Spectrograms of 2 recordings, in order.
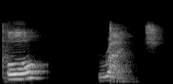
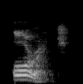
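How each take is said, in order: First: "Orange" broken in two, O, long pause, range; syllable by syllable. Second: Said in the usual way. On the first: Shown as a demonstration. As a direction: split "Orange" after a strong first O, then range. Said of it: "vamos a contarlas de esta manera". ("Orange" separado en dos sílabas: o, range) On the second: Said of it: "que acabamos de ver".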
